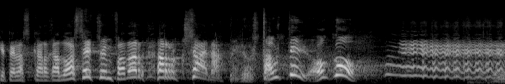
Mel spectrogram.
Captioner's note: laughter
